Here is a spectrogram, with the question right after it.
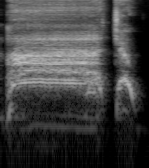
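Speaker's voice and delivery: loud explosive hammed sneeze; big sneeze. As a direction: sneeze all over him. Grasshopper sneezes.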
